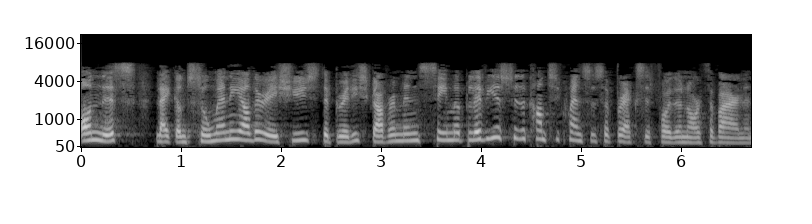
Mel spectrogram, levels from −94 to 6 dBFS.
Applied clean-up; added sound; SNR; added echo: none; none; none; none.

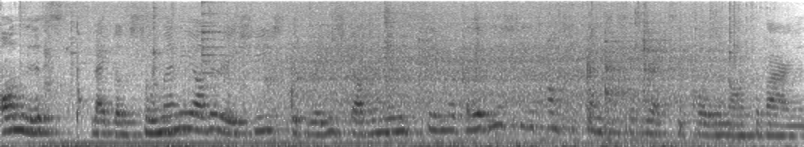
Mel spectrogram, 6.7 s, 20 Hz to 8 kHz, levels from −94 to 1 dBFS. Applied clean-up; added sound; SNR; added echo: none; Frying (food); 5 dB; reverberation time 0.6 s.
